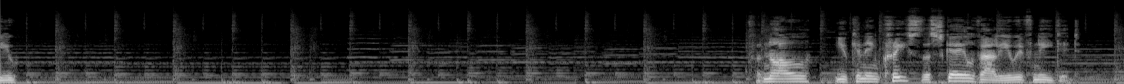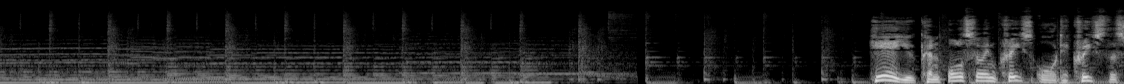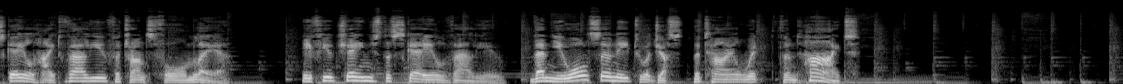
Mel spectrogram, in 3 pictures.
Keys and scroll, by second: 6.8 s, 20.8 u.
